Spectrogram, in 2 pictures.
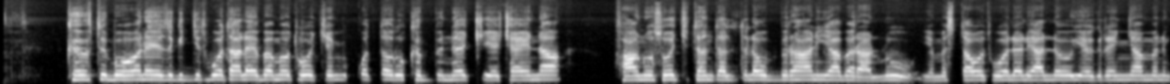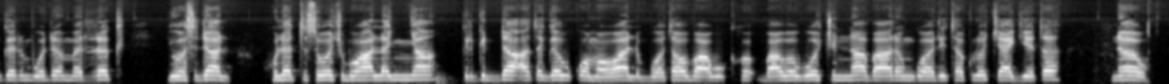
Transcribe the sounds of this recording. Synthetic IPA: kʰɨft̪bəho̞nəjɛzɨɡɨd͡ʒːɪt̪bo̞t̪ʰalajbəmət̪ʰowot͡ʃːjɛmːikʼːo̞t̪ʼːəɾukʰɨbɨnət͡ʃʼjɛt͡ʃʰajna | fanoso̞t͡ʃːt̪ʰənt̪ʼəlt̪ʼɨləwbɨɾhanjaβəɾalːujɛməst̪ʰawɔt̪wɔləljalːəwjɛɨɡɾəɲːamənɡəd̪wɔd̪əməd̪ɾək | jɪwɔsd̪al | hulət̪ːsəwot͡ʃːbəhʷalaɲːaɡ̥ɨɾɡɨd̪ːaat̪ʼəɡəβkʼo̞məwalbo̞t̪ʰaw | baβəβo̞t͡ʃːɨnːabəaɾəŋɡʷad̪it̪ʰəklo̞t͡ʃːjaɡɛt̪ʼə | nəw

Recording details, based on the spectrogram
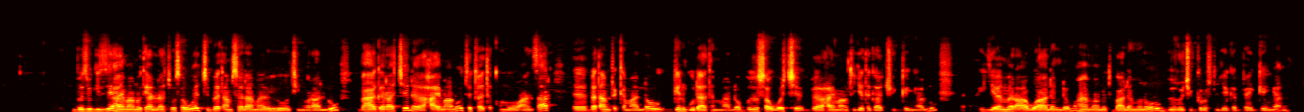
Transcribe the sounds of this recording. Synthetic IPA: bɨzuɡize̞ɦajmano̞t̪jalːat͡ʃːɛwsəwːo̞t͡ʃːbət̪ʼamsəlamawihiwɔt̪jɪno̞ɾalːu | bəhaɡəɾat͡ʃːɪnhajmano̞t̪kʰət̪ʼɨkʼmuansʼaɾ | bət̪ʼamt̪ʼɨkʼːɨmalːəhuɡɨnɡud̪at̪ʰɨmːalːəhubɨzusəwːot͡ʃːbəhajmano̞t̪ɨjːɛt̪ʰəɡat͡ʃːujɪɡːəɲːalːu | jɛmɨɾawalənmd̪əɡmo̞hajmano̞t̪baləməno̞ɾubɨzut͡ʃʰɪɡːɨɾwʊst̪ʼɨjːɛɡəbːəjɪɡːəɲːal

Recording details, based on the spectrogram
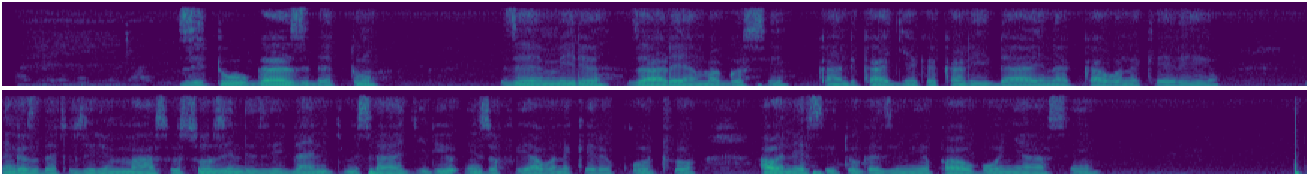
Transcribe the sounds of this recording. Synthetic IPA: zituːɡazidatu | zeːmiɾezaːleamaɡo̞si | kaːndikaɟekekalidajinakaβo̞ne̞ke̞ɾeːjo | neːŋɡazidatuziɾimumaːsosoziːndizidaːniɟimisaːɟiɾijo̞ʔinzofujaβo̞ne̞keɾekutuɾo | awene̞ːsituɡazimijepawoβuɲaːsi

